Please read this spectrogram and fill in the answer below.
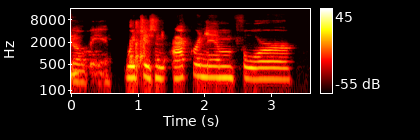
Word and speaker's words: SCOBY: Am I pronouncing that correctly? Yes, SCOBY, SCOBY.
